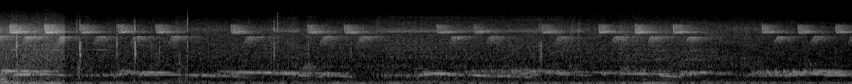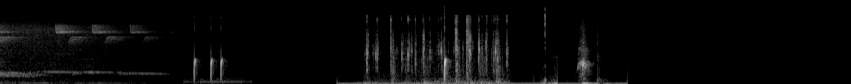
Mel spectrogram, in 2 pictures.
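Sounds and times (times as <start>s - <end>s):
lower wavering bird call: 4.2s - 10.2s.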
